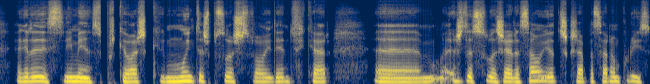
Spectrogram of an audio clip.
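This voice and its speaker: In a very clean recording with a silent background and a dry, close sound with no echo, a woman speaks at a fairly quick pace in a dark, mellow tone with monotone, flat intonation. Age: 60s. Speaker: podcast host. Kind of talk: casual chat.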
